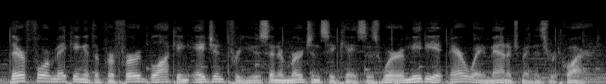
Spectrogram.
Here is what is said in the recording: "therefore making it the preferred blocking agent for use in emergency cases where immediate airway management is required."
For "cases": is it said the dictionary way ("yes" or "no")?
yes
